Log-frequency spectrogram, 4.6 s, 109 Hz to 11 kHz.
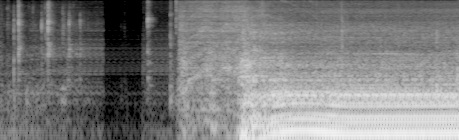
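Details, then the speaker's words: Mitsubishi Galant VR4 (Legnum) drivetrain in a Mitsubishi Eclipse body, 6A13TT twin-turbo V6 awaiting restoration, fuel leaking at joints: brief crank, starts almost instantly and settles into a steady, even idle with no misses; normal start. "Так, заводим. Заводится она с полпинка."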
